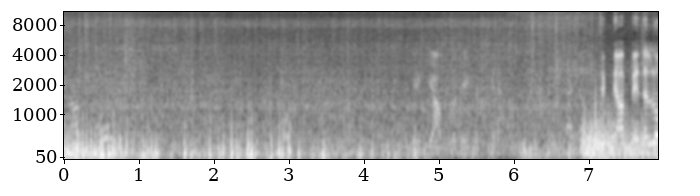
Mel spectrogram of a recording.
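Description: A motorcycle engine hums along a road ahead.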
